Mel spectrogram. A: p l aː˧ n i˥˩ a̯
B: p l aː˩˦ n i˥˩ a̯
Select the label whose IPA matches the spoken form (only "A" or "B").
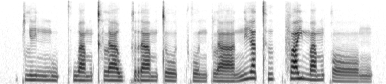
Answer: B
